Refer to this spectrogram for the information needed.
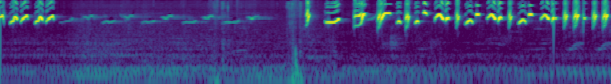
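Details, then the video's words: Sunbird locally called kolibri wulung, recorded as tutor song for white-rumped shama contests. Thin high notes fade, a clatter sounds, then a dense, fast torrent of shrill chirps follows over a low hum. "Pancingan Kolibri Wulung Full Tembakan Besetan Pedas"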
